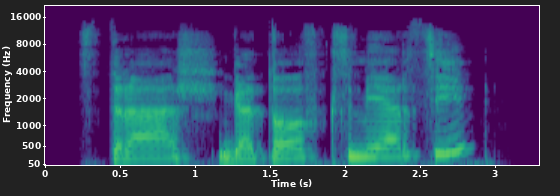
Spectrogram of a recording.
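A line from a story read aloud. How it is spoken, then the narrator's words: Chuckling. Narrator (Russian): хохотнул Айрик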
